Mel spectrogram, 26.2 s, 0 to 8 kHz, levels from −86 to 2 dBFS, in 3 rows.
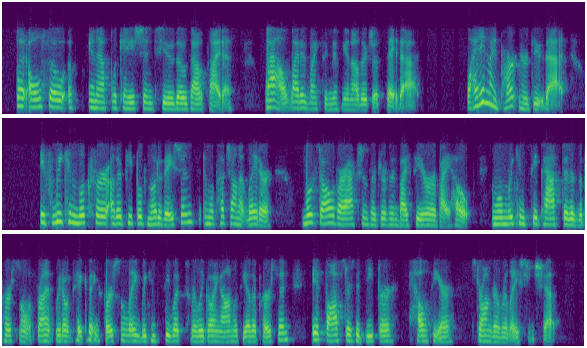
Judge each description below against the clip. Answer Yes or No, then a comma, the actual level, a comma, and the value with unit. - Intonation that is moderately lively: Yes, average, 3.9 semitones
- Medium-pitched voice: Yes, medium, 160 Hz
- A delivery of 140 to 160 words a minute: No, average, 190 wpm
